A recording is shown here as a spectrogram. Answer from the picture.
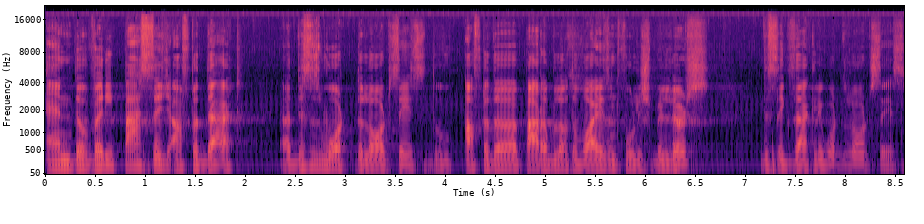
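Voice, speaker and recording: At a moderate pace, a man talks in a medium pitch. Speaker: preacher. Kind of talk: sermon. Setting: church. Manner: soft-spoken.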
